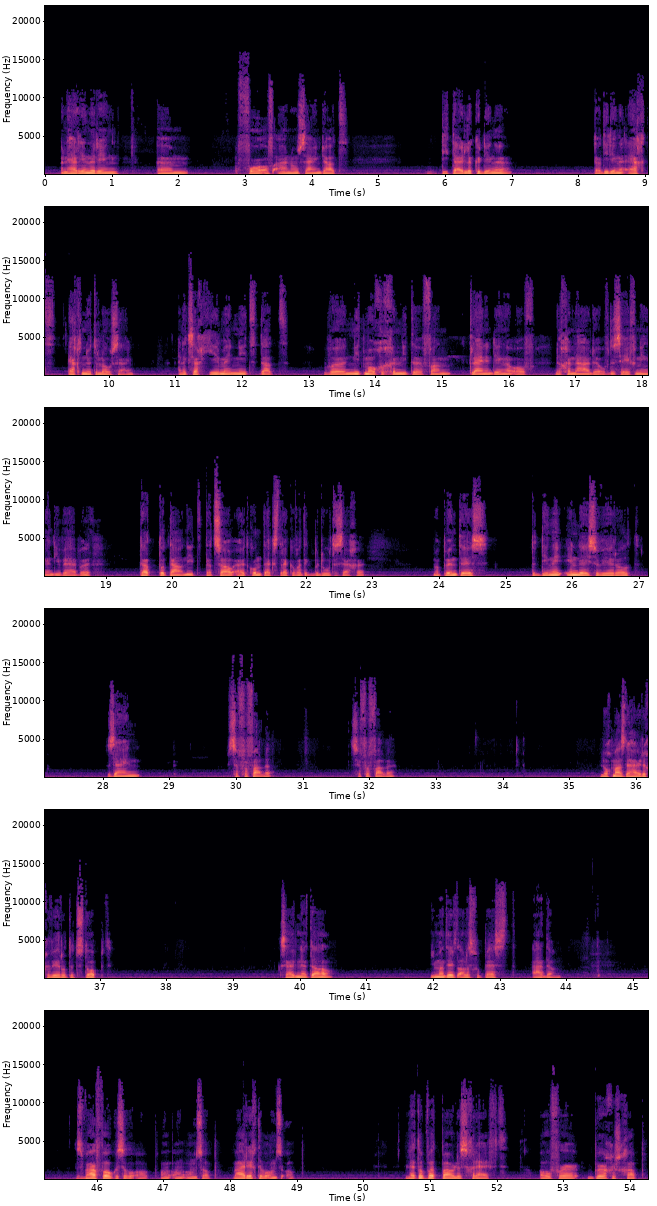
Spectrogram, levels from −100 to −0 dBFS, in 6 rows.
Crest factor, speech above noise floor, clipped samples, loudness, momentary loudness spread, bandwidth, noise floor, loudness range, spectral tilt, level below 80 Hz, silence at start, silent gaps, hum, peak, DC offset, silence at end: 24 dB; 33 dB; under 0.1%; -31 LUFS; 14 LU; 12.5 kHz; -63 dBFS; 7 LU; -6.5 dB/octave; -60 dBFS; 0.25 s; none; none; -8 dBFS; under 0.1%; 0.2 s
